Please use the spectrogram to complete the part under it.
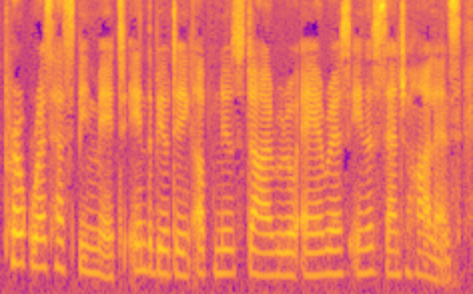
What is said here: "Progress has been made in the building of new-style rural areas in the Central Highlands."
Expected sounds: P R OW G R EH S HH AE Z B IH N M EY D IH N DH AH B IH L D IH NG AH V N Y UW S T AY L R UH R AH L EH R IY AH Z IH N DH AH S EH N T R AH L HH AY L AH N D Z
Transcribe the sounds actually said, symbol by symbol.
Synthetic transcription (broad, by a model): P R OW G R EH S HH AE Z B IH N M EY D IH N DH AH B IH L D IH NG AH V N Y UW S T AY R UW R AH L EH R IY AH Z IH N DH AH S EH N T R AH L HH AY L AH N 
